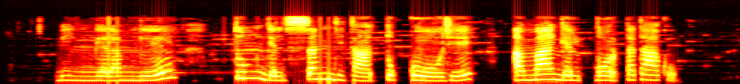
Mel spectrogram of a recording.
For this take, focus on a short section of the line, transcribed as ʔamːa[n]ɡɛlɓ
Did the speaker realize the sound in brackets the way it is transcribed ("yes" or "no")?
no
